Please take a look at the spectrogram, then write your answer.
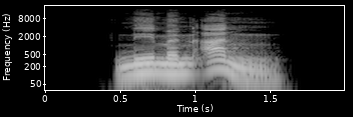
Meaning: inflection of annehmen: 1. first/third-person plural present 2. first/third-person plural subjunctive I
- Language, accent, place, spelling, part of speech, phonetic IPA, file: German, Germany, Berlin, nehmen an, verb, [ˌneːmən ˈan], De-nehmen an.ogg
